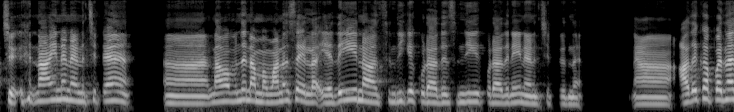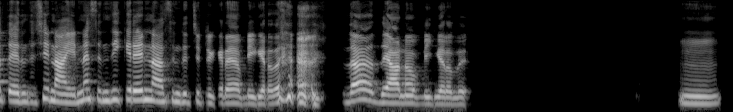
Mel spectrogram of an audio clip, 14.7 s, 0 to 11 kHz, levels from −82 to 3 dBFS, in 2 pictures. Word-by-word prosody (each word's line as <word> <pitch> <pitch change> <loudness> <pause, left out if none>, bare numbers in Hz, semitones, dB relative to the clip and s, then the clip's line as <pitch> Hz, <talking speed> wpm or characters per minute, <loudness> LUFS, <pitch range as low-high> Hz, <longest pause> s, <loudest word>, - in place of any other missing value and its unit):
ஆச்சு. 215 - 0 0.3
நான் 235 +2 +6
என்ன 275 +1 0
நினைத்துட்டேன். 235 +1 0 0.5
ஆ - - -1 0.4
நான் 215 +2 +2
வந்து 265 - +1
நம்ம 215 -3 -1
மனச 240 +5 -2 0.2
ந - - +2
எதையும் 250 +5 0
நான் 210 -2 0
சிந்திக்க 225 +3 -4
கூடாது, 200 -1 -1
சிந்திக்க 215 +1 -4
கூடாதுனே 190 +1 -1
நினச்சிட்டுருந்தேன். 170 -2 -7 0.5
ஆ - - +2 0.4
அதுக்கு 260 +6 +1
அப்புறம் 270 0 +4
தான் 270 -3 -1
தெரிஞ்சிச்சி 215 +4 -2
நான் 205 -2 +4
என்ன 250 - +1
சிந்திக்கிறேன்னு 255 +1 +2
நான் 220 0 +2
சிந்திச்சிட்டு 210 -2 -6
இருக்கிறேன் 180 0 0
அப்டிங்கிறது. 170 0 -1 0.6
இது - - -12
தான் 270 +2 +6 0.2
தியானம் 185 -1 +4
அப்டிங்கறது. 165 -1 -4 2.1
ம். 175 -1 -5
210 Hz, 140 wpm, -23 LUFS, 180-240 Hz, 2.1 s, நான்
